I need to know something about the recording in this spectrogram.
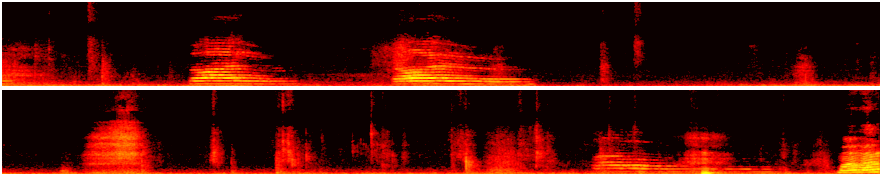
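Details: Two loud, long, wavering meows from a Bengal cat inside a quiet room, followed by softer scattered sounds and a final rising meow cut off at the end.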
